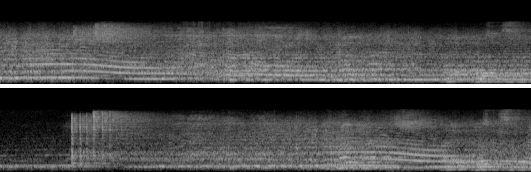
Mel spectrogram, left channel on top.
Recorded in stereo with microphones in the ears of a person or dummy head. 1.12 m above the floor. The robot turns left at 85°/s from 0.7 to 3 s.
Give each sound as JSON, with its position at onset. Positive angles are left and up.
{"t": 0.7, "sound": "a dropped coin", "side_deg": -40, "distance_m": 0.8}
{"t": 3.2, "sound": "a man speaking", "side_deg": -60, "distance_m": 5.5}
